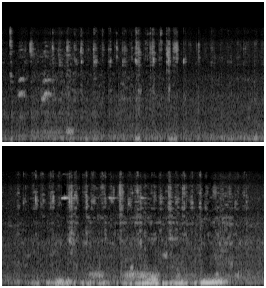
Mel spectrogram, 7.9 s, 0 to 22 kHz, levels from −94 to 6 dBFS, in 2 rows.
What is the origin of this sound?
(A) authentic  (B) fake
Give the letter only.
A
